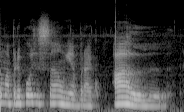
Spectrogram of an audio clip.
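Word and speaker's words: עַל: Al. O L em hebraico se pronuncia como no espanhol. Você dobra a língua para o alto e faz essa sonoridade do L.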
